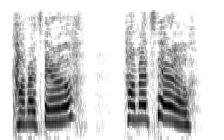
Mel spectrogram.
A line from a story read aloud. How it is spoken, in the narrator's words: A woman's raspy voice cried out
